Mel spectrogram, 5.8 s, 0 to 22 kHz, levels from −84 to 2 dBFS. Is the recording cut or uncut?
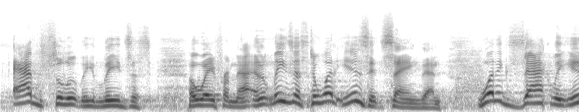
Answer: cut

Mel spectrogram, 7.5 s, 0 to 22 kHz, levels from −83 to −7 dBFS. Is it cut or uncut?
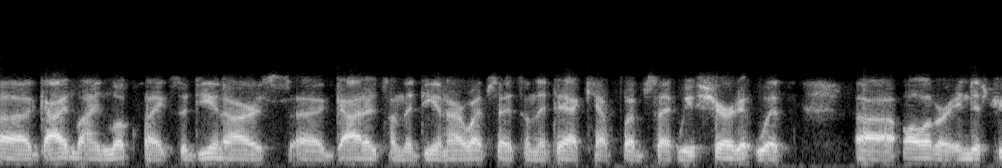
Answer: uncut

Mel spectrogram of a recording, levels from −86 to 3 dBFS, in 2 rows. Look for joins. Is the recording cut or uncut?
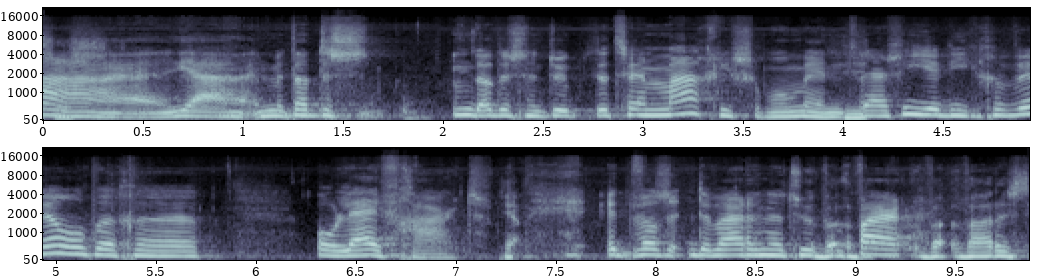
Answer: cut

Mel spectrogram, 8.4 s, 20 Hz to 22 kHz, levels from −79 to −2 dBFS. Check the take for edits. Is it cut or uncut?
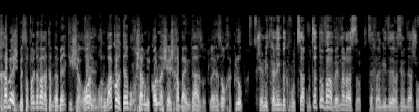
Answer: cut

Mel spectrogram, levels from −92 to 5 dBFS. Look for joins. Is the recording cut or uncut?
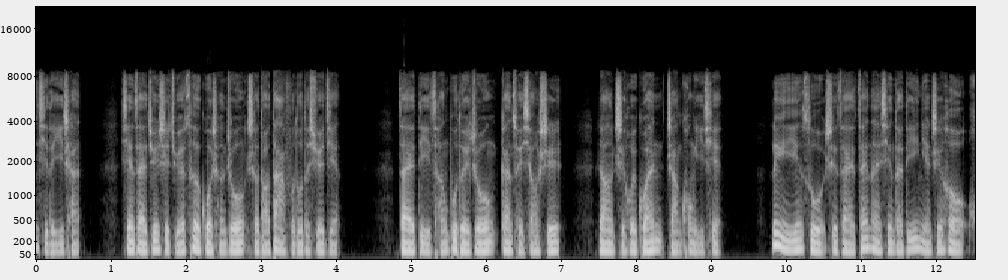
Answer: cut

